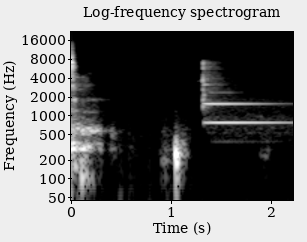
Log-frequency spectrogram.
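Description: A single bell-like chime, struck once about a second and a quarter in and dying away over about a second, marking the start of the next numbered item in a course-book listening recording. A soft knock comes just before it.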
